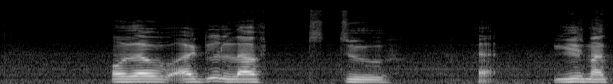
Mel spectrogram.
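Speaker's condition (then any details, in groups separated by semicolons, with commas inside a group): Cerebral palsy; myasthenia gravis muscle fatigue, breathing weakness, sometimes out of breath, uses oxygen machine, on medication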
